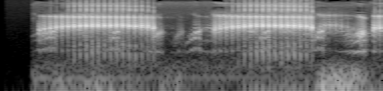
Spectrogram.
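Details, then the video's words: Squirrel calling with a fast, harsh, rattling chatter of rapid pulses in two bursts of about a second each, separated by a short pause, in a clear recording with little background. "เสียงกระรอก ສຽງກະຮອກ"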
